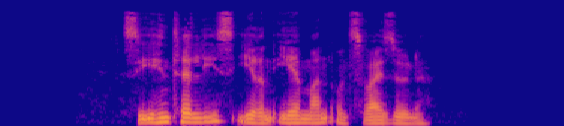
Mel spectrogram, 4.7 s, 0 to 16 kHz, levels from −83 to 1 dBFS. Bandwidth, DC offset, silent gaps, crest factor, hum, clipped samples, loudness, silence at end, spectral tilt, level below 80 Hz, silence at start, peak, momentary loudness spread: 11.5 kHz; under 0.1%; none; 22 dB; none; under 0.1%; -26 LUFS; 1.15 s; -6 dB/octave; -48 dBFS; 1.05 s; -6 dBFS; 9 LU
